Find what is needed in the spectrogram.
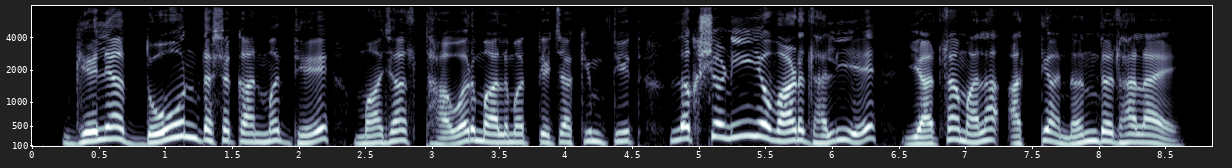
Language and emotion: Marathi, happy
